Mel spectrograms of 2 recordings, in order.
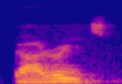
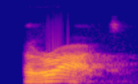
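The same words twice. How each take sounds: First: Garit for garage, GA-ridge; second garage variant. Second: Karat for garage, ga-RAAZH; first garage variant. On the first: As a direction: say garit with short "idge" ending. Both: Shown as a demonstration. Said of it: "it has two pronunciations".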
